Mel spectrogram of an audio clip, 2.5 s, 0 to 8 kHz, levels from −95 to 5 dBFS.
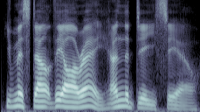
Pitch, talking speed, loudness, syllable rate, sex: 125 Hz, 265 wpm, -16 LUFS, 5.4 syllables/s, male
